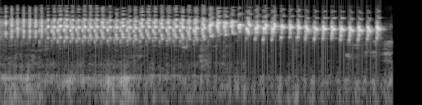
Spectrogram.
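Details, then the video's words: A lovebird gives a long, shrill, rapid chatter of about eight notes a second, running for five seconds and settling into an even, piercing trill at the end. "suara indah dan khas burung cinta"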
